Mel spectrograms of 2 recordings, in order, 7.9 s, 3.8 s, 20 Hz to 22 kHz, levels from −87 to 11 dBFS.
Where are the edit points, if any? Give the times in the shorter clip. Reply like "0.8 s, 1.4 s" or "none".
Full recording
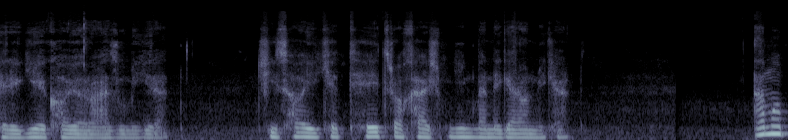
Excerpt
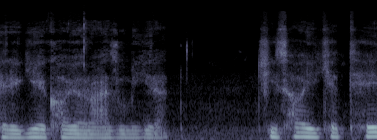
none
